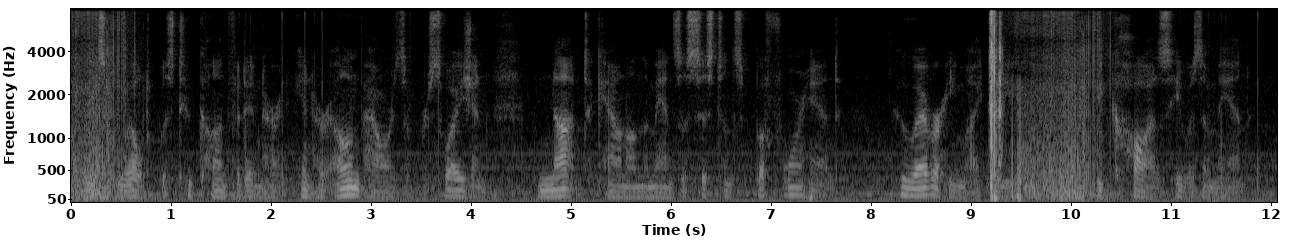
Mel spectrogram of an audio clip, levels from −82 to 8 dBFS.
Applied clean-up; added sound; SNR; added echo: none; Fire; -1 dB; none.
